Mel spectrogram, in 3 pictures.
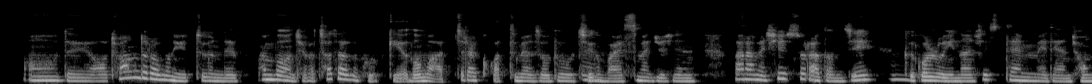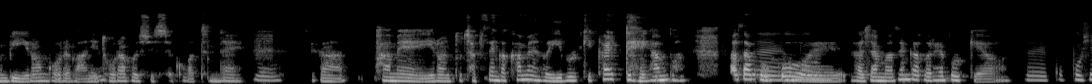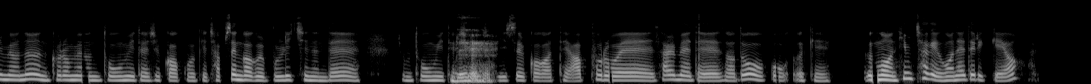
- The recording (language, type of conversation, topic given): Korean, advice, 실수한 후 자신감을 어떻게 다시 회복할 수 있을까요?
- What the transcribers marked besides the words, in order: unintelligible speech; laughing while speaking: "때 한번"; other background noise; tapping; laughing while speaking: "네"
